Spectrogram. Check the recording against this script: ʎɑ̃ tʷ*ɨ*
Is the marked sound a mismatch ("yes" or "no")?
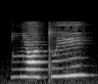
yes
